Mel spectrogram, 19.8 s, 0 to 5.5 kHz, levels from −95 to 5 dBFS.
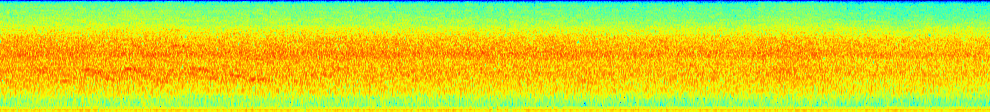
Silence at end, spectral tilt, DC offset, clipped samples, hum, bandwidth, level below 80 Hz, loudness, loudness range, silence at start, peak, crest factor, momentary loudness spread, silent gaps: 0 s; -4 dB/octave; under 0.1%; under 0.1%; none; 5.4 kHz; -32 dBFS; -9 LUFS; 2 LU; 0 s; 0 dBFS; 10 dB; 3 LU; none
